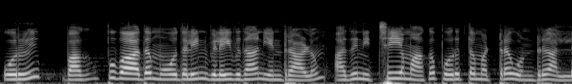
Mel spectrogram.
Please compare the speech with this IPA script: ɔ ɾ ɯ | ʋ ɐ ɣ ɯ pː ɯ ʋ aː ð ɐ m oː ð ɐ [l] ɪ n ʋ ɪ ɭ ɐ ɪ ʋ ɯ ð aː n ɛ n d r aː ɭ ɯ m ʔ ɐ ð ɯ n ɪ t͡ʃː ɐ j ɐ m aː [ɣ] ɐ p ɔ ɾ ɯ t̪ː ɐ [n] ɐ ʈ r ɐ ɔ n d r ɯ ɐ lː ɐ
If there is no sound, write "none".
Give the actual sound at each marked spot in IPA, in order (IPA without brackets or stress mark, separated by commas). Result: l, ɣ, m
